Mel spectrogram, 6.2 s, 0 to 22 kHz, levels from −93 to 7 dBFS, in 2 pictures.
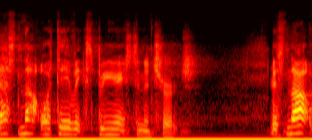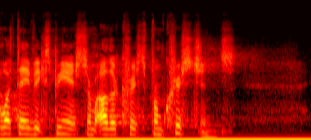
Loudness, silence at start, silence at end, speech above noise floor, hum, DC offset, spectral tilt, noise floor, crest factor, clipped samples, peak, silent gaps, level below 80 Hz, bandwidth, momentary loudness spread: -32 LUFS; 0 s; 0.75 s; 32 dB; none; 3%; -3 dB/octave; -64 dBFS; 22 dB; under 0.1%; -12 dBFS; none; -66 dBFS; 15.5 kHz; 13 LU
